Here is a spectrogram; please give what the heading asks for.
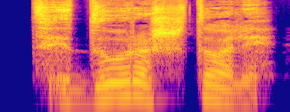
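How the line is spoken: Woman's hoarse question. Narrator (Russian): хрипло спросила женщина

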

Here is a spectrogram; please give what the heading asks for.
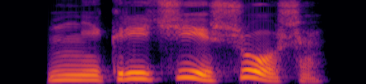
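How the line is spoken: Giant grumbling. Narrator (Russian): проворчал великан

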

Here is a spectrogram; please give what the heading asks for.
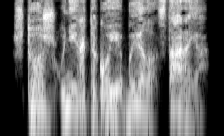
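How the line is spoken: Quiet whisper. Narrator (Russian): тихо прошептал щекастый

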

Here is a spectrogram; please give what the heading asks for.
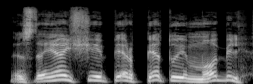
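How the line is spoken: Father speaking while laughing. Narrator (Russian): сказал, смеясь, отец

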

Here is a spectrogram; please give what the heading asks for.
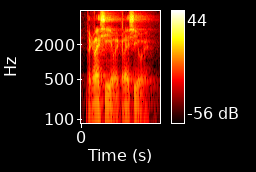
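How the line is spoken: Grumbling. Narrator (Russian): пробурчал Сергей

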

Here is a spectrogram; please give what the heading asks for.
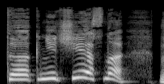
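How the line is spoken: Wailing chorus. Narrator (Russian): взвыли саламандры

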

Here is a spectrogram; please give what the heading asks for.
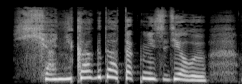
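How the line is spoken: Cried out. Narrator (Russian): вскрикнула Нетти

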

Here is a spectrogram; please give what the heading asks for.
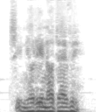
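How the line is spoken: Trembling voice. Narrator (Italian): disse con voce tremante

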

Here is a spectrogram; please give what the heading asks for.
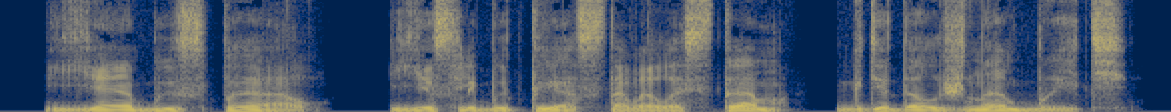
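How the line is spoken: Through gritted teeth. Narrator (Russian): процедил он сквозь зубы

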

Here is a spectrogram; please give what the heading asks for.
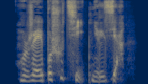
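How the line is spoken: Scoffing snort. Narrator (Russian): фыркнул Ланселот

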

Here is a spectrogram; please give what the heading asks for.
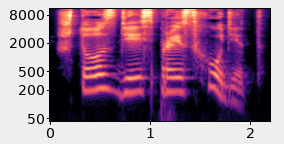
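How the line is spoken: Stern clipped menace. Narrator (Russian): грозно отчеканил охранник

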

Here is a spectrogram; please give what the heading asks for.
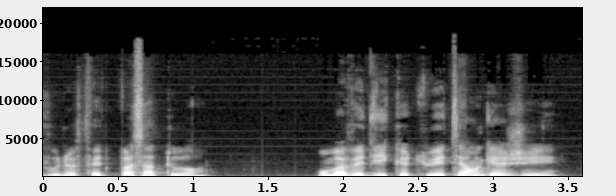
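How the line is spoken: Cheerful coachman. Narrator (French): dit gaiement le brave cocher

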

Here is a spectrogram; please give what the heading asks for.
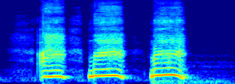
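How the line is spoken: Terrified scream. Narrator (Vietnamese): Cô thét toáng lên

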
